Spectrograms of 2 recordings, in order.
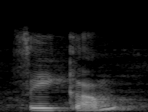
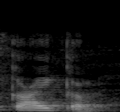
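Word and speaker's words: caecum: it has three parts seeum cologne and rectum what are they seeum also you can pronounce it as skyum cologne and rectum so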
